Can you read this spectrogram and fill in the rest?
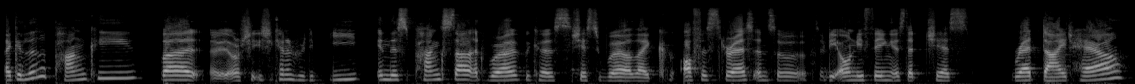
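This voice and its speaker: A woman with a medium-pitched voice talks as a podcast guest. She is an amateur actor chatting casually in an interview. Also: moderate pace, fairly bright tone.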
